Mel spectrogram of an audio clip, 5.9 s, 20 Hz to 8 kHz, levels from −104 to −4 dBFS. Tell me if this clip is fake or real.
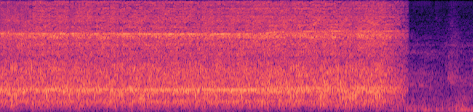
real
